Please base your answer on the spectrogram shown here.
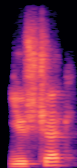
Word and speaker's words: Juszczyk: Juszczyk.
